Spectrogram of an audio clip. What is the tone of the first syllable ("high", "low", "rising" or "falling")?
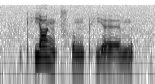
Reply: falling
